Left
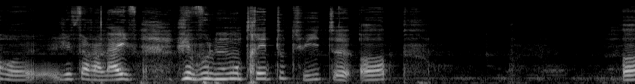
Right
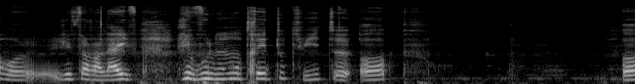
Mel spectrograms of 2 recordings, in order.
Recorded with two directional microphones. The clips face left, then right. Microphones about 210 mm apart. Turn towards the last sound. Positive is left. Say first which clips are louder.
# left 1 dB
turn(degrees=10)  # may be behind; listen again after turning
